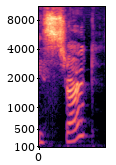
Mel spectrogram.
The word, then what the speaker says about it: Starck: S-T-A-R-C-K. Stark? – Yeah.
